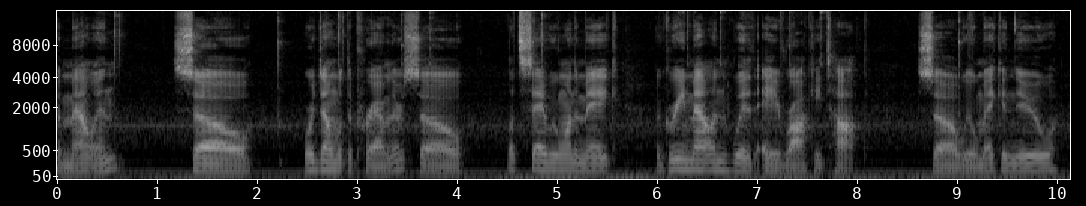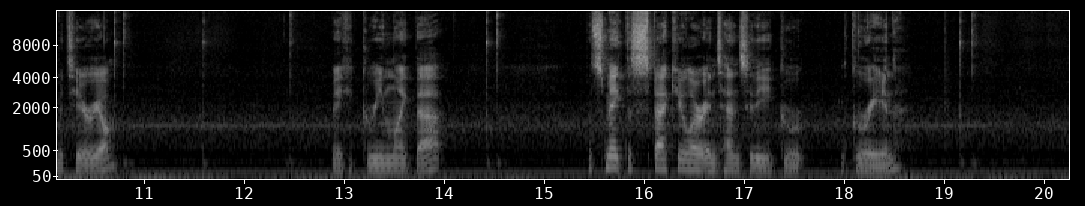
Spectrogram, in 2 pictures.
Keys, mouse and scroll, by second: 6.5-10.0 middle drag, 6.6 click, 10.0-19.1 drag.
